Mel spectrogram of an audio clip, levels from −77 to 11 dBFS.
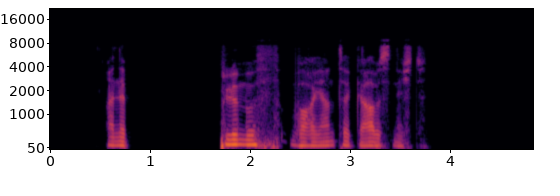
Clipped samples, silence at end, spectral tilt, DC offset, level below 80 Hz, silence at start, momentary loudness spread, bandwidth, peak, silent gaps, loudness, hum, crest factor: under 0.1%; 1.1 s; -5.5 dB/octave; under 0.1%; -48 dBFS; 0.55 s; 12 LU; 9.2 kHz; -8 dBFS; 1.13-1.17 s, 1.31-1.62 s; -27 LUFS; none; 20 dB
